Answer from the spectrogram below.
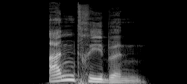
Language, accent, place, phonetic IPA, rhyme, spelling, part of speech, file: German, Germany, Berlin, [ˈanˌtʁiːbn̩], -antʁiːbn̩, antrieben, verb, De-antrieben.ogg
- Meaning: inflection of antreiben: 1. first/third-person plural dependent preterite 2. first/third-person plural dependent subjunctive II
